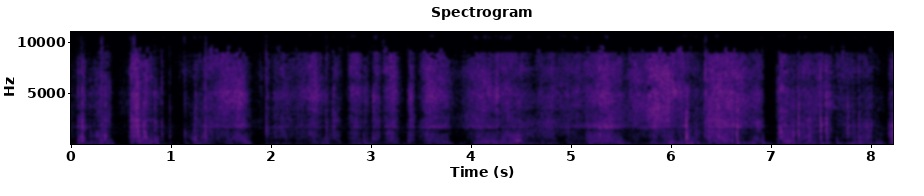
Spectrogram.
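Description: Long nails scratch across the back pocket of a pair of blue denim jeans. The result is a quiet, continuous rough rasping, made up of short repeated strokes with small dips in between.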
